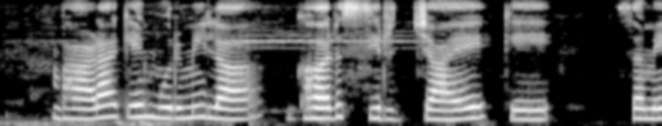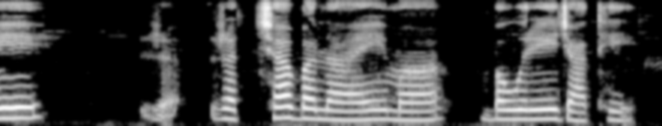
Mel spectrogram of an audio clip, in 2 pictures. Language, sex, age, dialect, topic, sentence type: Chhattisgarhi, female, 31-35, Western/Budati/Khatahi, agriculture, statement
